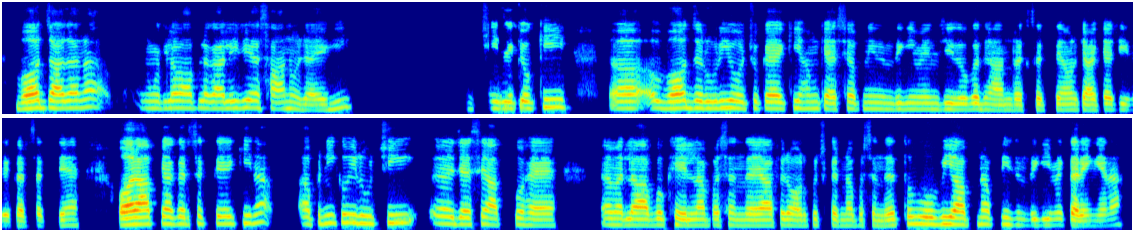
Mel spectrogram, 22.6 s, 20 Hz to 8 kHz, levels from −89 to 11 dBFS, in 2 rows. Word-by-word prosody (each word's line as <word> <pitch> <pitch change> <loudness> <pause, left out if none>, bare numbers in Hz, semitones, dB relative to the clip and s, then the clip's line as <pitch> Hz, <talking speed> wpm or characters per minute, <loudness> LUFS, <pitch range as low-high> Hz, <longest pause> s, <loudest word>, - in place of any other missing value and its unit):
बहुत 180 +3 +7
ज़्यादा 190 0 +4
ना 215 +2 -2 0.6
मतलब 185 +2 -2
आप 185 0 -4
लगा 180 -1 0
लीजिए 185 +2 -1
आसान 175 -1 -4
हो 165 -3 -6
जाएगी। 145 +8 -5 1.2
चीजें 175 +2 -4
क्योंकि 200 +5 -1 0.5
अ - - -3
अ, 180 0 +1
बहुत 185 +1 +3
ज़रूरी 180 0 0
हो 195 -2 +2
चुका 180 -1 -1
है 175 -1 +5
कि 185 +3 -5
हम 175 0 -6
कैसे 170 0 -2
अपनी 170 +1 -4
ज़िंदगी 160 0 -6
में 160 0 -4
इन 160 0 -6
चीज़ों 150 -1 -1
का 160 +1 +3
ध्यान 145 -2 -4
रख 140 - -3
सकते 145 0 -3
हैं। 145 - -3
और 145 0 -4
क्या-क्या 140 +2 +1
चीज़ें 150 +8 -5
कर 140 - +1
सकते 150 +2 -6
हैं 155 0 -5 0.5
और 175 +1 +12
आप 185 0 +8
क्या 195 -1 +4
कर 190 +1 0
सकते 195 +1 -4
हैं, 195 0 0
कि 210 +2 -4
ना 240 +1 -3 0.4
अपनी 200 +4 -4
कोई 225 +1 -1
रूचि 205 +1 -1 0.4
अ, 195 -2 0
जैसे 180 +1 +1
आपको 170 0 -1
है 155 0 +2
अ, 165 +2 -9
मतलब 165 -1 +2
आपको 160 +1 +3
खेलना 155 -2 +1
पसंद 160 -1 -5
है 150 0 +2
या 150 0 +5
फ़िर 160 +2 -4
और 145 -1 0
कुछ 160 +2 -9
करना 150 -1 -2
पसंद 150 0 -7
है, 155 - +3
तो 180 +4 -3
वो 185 -2 +4
भी 190 +1 +4
आप 170 - +1
ना 185 - -1
अपनी 180 +1 -4
ज़िंदगी 160 0 -5
में 165 - -5
करेंगे 140 +1 +4
ना, 165 +3 -5
170 Hz, 200 wpm, -23 LUFS, 155-185 Hz, 1.2 s, और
